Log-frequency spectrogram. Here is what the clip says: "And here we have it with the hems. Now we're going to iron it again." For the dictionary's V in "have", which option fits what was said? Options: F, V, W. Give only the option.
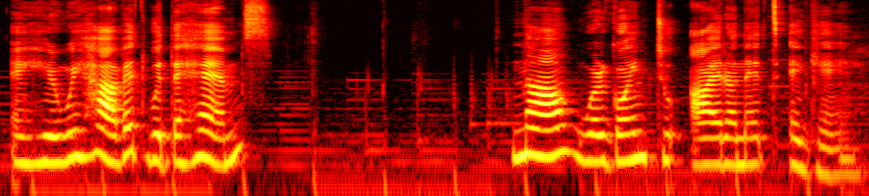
V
